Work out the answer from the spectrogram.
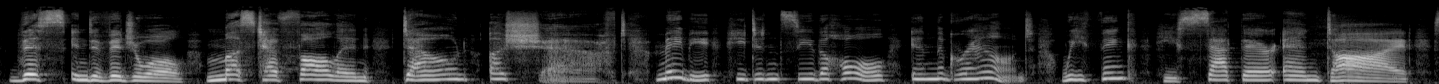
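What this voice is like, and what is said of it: Dramatic, theatrical reading. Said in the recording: “I can't do an Italian accent, but I can do a dramatic rendition of this”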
